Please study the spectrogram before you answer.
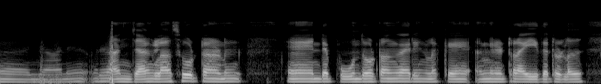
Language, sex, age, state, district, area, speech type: Malayalam, female, 18-30, Kerala, Wayanad, rural, spontaneous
